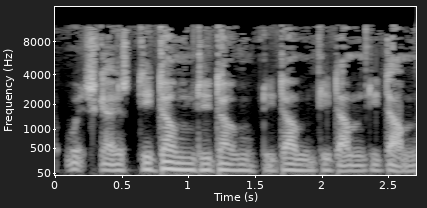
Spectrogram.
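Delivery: de-dum chanted softly, each dum stressed; iambic rhythm. Shown as a demonstration. Showing viewers the iambic pentameter beat, soft rhythmic chant. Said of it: "this thing called iambic pentameter".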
